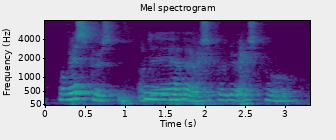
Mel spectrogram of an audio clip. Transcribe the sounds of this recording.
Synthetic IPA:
pʰɒ̽ʋesd̥̚kʰøsd̥n̩ɒ̽d̥e̝æɐd̥ɑ̈jo̝seføliɒ̽sə̥pʰɒ̽

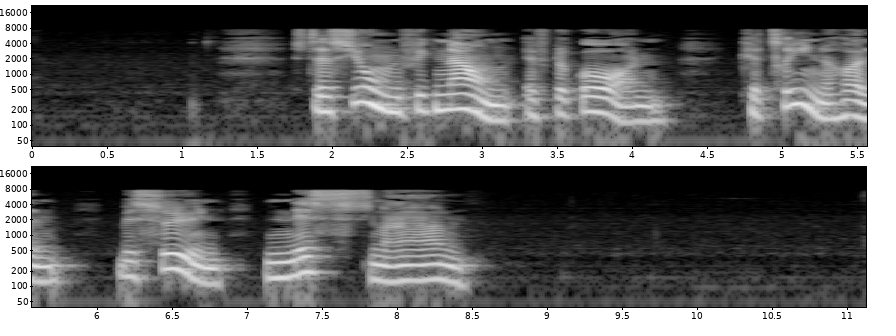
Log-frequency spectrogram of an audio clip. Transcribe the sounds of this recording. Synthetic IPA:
sd̥æɕo̝̰ːnn̩fe̝ɡ̥nɑ̈ʊ̰nefd̥ɐɡ̥ɒ̰ːn | kʰæt͡sʰʁḭnəɦɒ̽l̰m | ʋe̝sø̰ːn | nessnɑːn

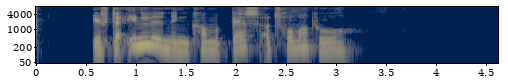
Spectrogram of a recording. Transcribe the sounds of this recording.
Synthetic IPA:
efd̥ɐʔe̝nle̝ð̞̰ˠne̝ŋn̩kʰɒ̽m̰ɐb̥æsɒ̽t͡sʰʁɔ̽mɐpʰɔ

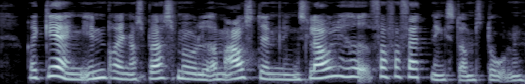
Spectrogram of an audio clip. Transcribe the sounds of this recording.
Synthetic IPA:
ʁɛɡ̥e̝ɐ̰e̝ŋn̩e̝nb̥ʁeŋ̰ɐsb̥ɶɐsmɔ̰̽ːlð̞̩ˠɒ̽mɑ̈ʊsd̥em̰ne̝ŋn̩slɒʊliɦe̝ð̞̰ˠfɒ̽fɒ̽fæd̥ne̝ŋsd̥ɒ̽msd̥o̝̰ːln̩

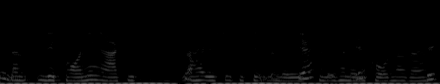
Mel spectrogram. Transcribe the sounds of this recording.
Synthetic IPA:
sɒ̽n̩le̝d̥̚ːʁɒne̝ŋɑ̈ɡ̥̚d̥id̥sɒ̽hɑ̈jɑløsd̥t͡sʰe̝æfɒ̽t͡sʰel̰d̥ɑɪnɔ̽ːð̩ˠsɒmje̝ɡ̥əhɑ̈no̽ːkʰɒːd̥nɒ̽ɡ̥ɶɐ

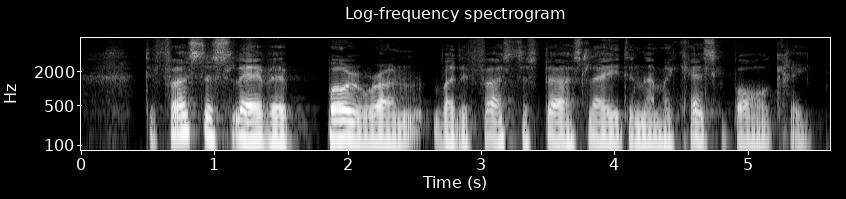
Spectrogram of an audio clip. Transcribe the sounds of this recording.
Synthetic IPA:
d̥e̝fɶɐsd̥əslɛ̰ɪʋe | b̥olʁɔnʋɑ̈d̥e̝fɶɐsd̥əsd̥ɶɐ̰ɐslɛ̰ɪid̥enɑməʁikʰɛ̰ːnsɡ̥əb̥ɒʊɐkʰʁḭː

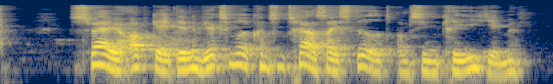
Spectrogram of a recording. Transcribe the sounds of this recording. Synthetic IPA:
sʋæɐ̰jəʔɒ̽b̥̚ɡ̥ɛ̰ːɪd̥enəʋiɐɡ̥sɒmɦhe̝ð̰ˠɒ̽kʰɒ̽nsənt͡sʰʁɛ̰ːɐsɑ̈ɪisd̥eð̞̰ˠð̞̩ˠɒ̽msinkʰʁiːjemə

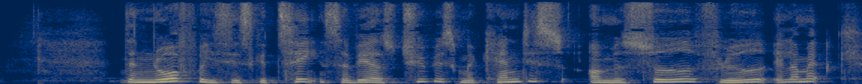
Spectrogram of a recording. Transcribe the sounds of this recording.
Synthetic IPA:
d̥enːo̝ɐfʁisisɡ̥ət͡sʰe̝̰ːsæɐʋe̝̰ːɐst͡sʰy̰ːb̥isɡ̥meðˠkʰænd̥isɒ̽meðˠsøːð̞ˠəfløːð̞ˠəʔelɐmel̰ɡ̥

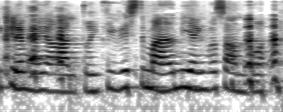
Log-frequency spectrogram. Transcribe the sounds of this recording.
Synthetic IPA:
ɡ̥lem̰ɐjɑ̈ɪɑ̈ld̥ʁid̥iʋe̝sd̥əmɑ̈ːð̞̩ˠme̝ːɐenʋɒsɑ̈ndʁɐ

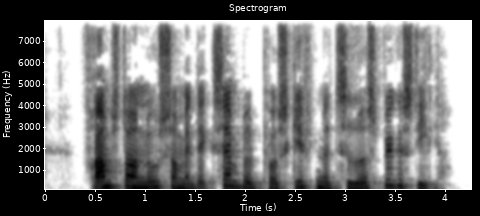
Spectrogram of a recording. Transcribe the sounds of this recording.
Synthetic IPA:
fʁamsd̥ɒ̰ːnusɒ̽me̝d̥eɡ̥sem̰b̥l̩pʰɒ̽sɡ̥ifd̥ənət͡sʰið̞ˠɐsb̥yɡ̥əsd̥ḭːl

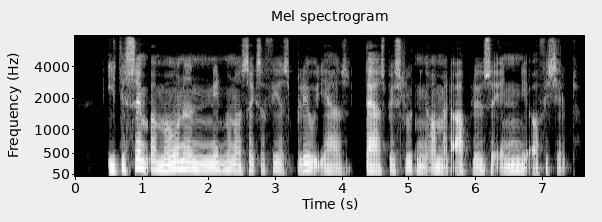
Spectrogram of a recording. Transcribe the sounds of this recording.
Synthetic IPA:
id̥e̝sem̰b̥ɐmɔ̽ːnəð̞̩ˠn̩ne̝d̥n̩hunɐðˠseɡ̥sɒ̽fiɐ̰sb̥le̝ʊd̥æɐsb̥e̝slud̥ne̝ŋɒ̽m̰æd̥ɒb̥lø̰ːsəʔenliʔɒ̽fisiel̰d̥

